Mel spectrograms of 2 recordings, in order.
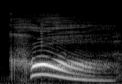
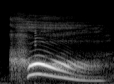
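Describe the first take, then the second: First: It is said trailing off, fading away. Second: The same.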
